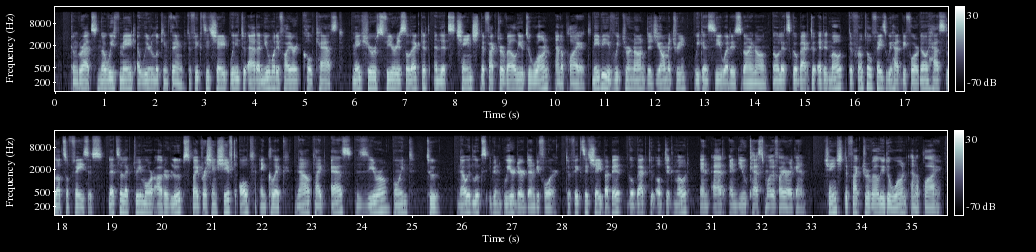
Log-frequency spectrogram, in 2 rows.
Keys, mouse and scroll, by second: 5.6-6.4 drag, 8.9 click, 10.1 click, 11.0-11.3 ctrl+middle drag, 11.3-12.0 ctrl+drag, 12.8-14.0 drag, 14.1 click, 14.9 click, 16.2 click, 18.5 scroll up 1, 18.6 middle click, 19.2 shift+middle click, 19.3-19.8 scroll up 1, 20.2 alt+shift+click, 21.0 ctrl+z, 21.8 alt+shift+click, 22.2 alt+shift+click, 22.6 alt+shift+click, 23.6 s, 24.2 KP_0, 24.7 ., 25.2 KP_2, 26.1 Return, 29.2 click, 30.5-31.3 drag, 32.0 click, 35.0-35.6 drag.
